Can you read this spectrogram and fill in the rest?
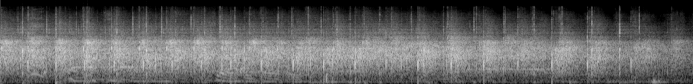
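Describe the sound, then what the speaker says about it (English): Sustained applause from the audience at a city council public health committee hearing, steady dense clapping throughout that tapers slightly toward the end, with some voices mixed in. "You can give a round of applause if you want."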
